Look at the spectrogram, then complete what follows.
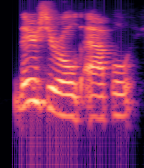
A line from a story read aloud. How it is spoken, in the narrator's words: he said, laughing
